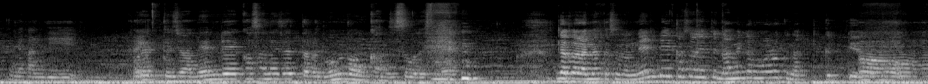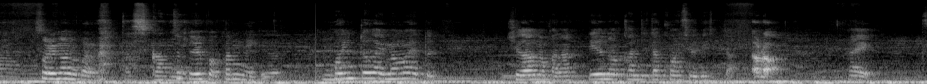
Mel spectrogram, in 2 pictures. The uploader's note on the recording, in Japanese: 雑音すごくてすみません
